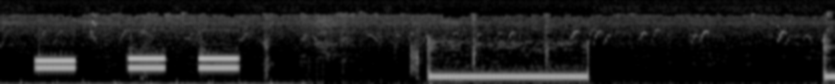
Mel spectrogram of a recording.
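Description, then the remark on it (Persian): Three quick two-tone keypad beeps as a phone number is dialed to call father, followed by a long steady ringing tone and the start of another, over a faint low background hum. “راستی باش با پدر زنگ بزنم که دیده باشه یا نه.”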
